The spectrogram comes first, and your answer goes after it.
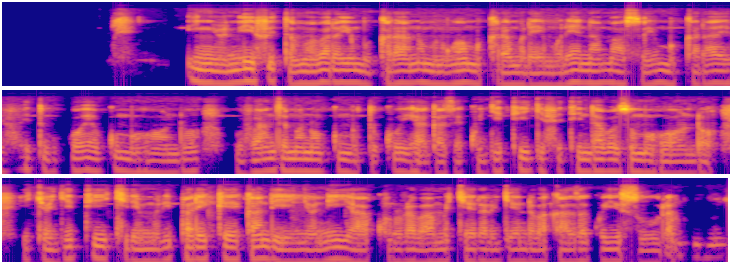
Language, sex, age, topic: Kinyarwanda, male, 25-35, agriculture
